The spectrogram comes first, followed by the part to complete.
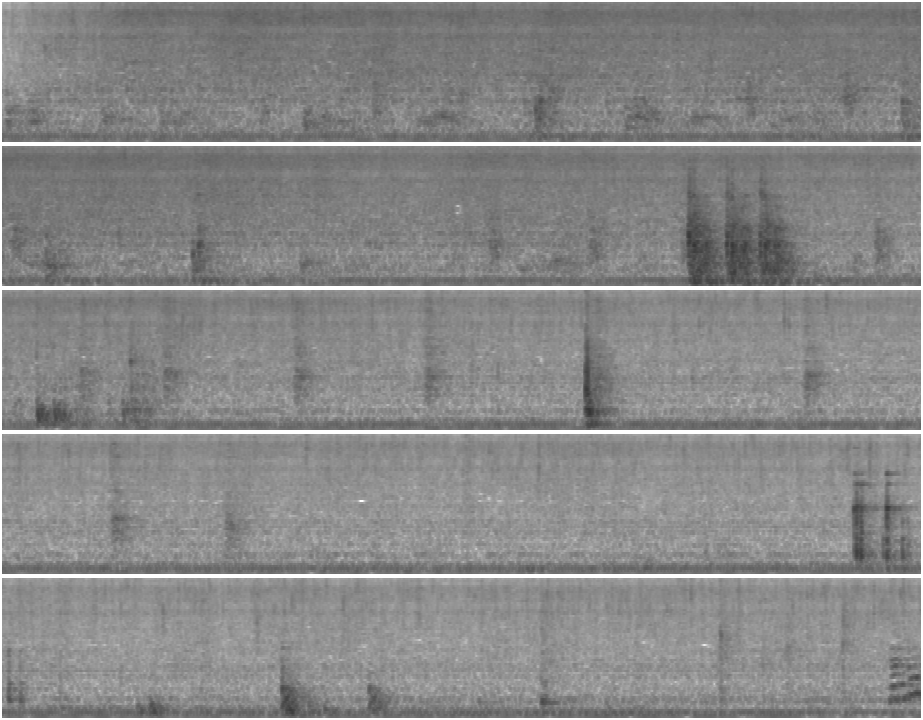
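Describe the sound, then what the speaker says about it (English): Food frying in a pan, with salt just added, sizzles steadily throughout while a few louder clinks and scrapes from stirring stand out against it. "Let me give this a stir."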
